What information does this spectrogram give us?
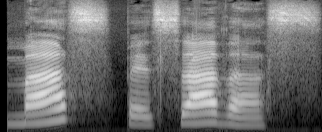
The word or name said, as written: mas pesadas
